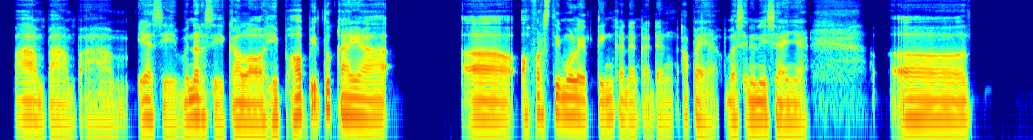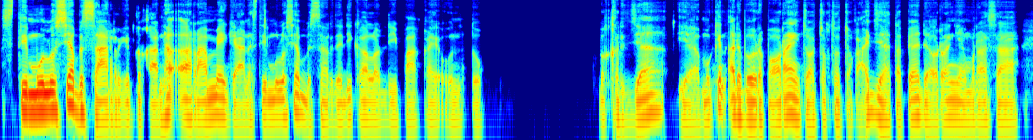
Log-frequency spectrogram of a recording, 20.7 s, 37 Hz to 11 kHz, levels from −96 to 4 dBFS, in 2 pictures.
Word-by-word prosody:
Paham 95 -1 +1
paham 85 -2 -2
paham. 80 -1 -7 0.2
Iya 100 0 +2
sih, 80 -2 -5
benar 100 +3 +3
sih, 80 - -4
kalau 85 -1 +3
hiphop 100 +3 +2
itu 135 - +1
kayak, 100 -3 +4 0.9
eee, 95 -1 +5 0.2
overstimulating 105 -4 +1
kadang-kadang. 90 -1 -5 0.2
Apa - - -4
ya, - - -7
bahasa 90 0 -2
Indonesianya? 85 -3 -1 0.9
Eee, 95 -1 +2 0.7
stimulusnya 125 +4 +8
besar 90 -6 +4 0.2
gitu 90 - -7
kan - - 0
heeh, 95 - +2
rame 100 +3 +1
kan? 80 - -2
Stimulusnya 100 +4 -2
besar, 85 -2 -5
jadi 85 +3 -5
kalau 90 -3 -3
dipakai 85 0 -7
untuk 80 0 -10 1.1
bekerja, 95 +7 -3 0.2
ya, 80 -4 -6
mungkin 90 +2 -2
ada 105 0 +1
beberapa 90 -2 0
orang 95 +6 +2
yang 95 - -6
cocok-cocok - - -9
aja, 100 -6 -3
tapi 100 - -3
ada 90 -5 -3
orang 95 +4 -3
yang 85 -1 -4
merasa, 85 -1 -4
95 Hz, 135 wpm, -23 LUFS, 85-100 Hz, 1.1 s, stimulusnya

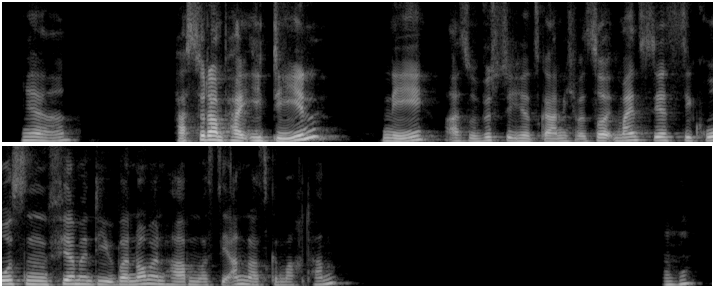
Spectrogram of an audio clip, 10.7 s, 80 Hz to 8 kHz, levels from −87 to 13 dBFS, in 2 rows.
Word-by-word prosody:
Ja. 195 0 -4 0.8
Hast - - -2
du - - +8
da 230 - +11
'n 220 - +8
paar 185 -3 +3
Ideen? 185 - +5 0.5
Ne, 185 +8 -1
also, 165 -5 -7
wüsste 190 -1 -4
ich 160 - -4
jetzt 155 - -4
gar 155 -1 +1
nicht. 155 0 -7
Was 145 +1 -6
soll 175 -2 +3
meinst 200 +3 -1
du - - +3
jetzt 195 0 -2
die 185 - -2
großen 205 +1 +2
Firmen, 215 +1 0
die 195 -1 -4
übernommen 195 +3 -1
haben, 180 +1 -4
was 175 0 -9
die - - -7
anders 195 -3 -5
gemacht 175 +1 -13
haben? 260 +7 -8 2.3
Mhm. 215 +7 -6
190 Hz, 175 wpm, -23 LUFS, 175-210 Hz, 2.3 s, da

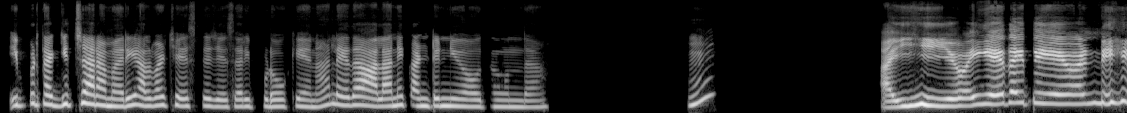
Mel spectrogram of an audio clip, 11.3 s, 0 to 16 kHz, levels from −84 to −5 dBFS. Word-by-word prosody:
ఇప్పుడు 260 +4 -5
తగ్గిచ్చారా 295 +2 +1
మరి? 230 +2 -2
అలవాటు 250 +1 -4
చేస్తే 240 0 -7
చేసారు. 225 +1 -8
ఇప్పుడు 215 +2 -9
ఓకేనా? 220 0 -8 0.2
లేదా 275 0 -2
అలానే 235 +3 -2
కంటిన్యూ 240 0 -3
అవుతు 220 0 -11 0.2
ఉందా? 210 -1 -10 1.6
హ్మ్? 335 - -6 1.7
అయ్యో! 240 +2 +3 0.4
ఏదైతే 345 +2 +5 0.2
ఏమండి 310 +3 +2
245 Hz, 90 wpm, -19 LUFS, 230-295 Hz, 1.7 s, ఏదైతే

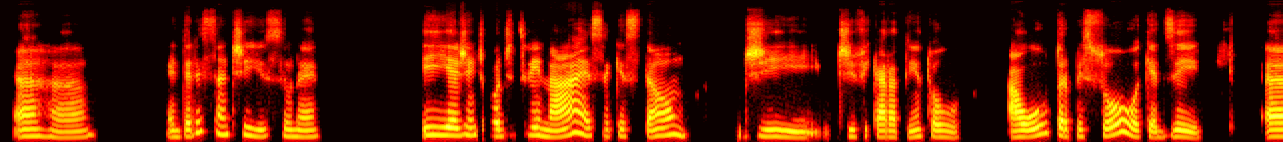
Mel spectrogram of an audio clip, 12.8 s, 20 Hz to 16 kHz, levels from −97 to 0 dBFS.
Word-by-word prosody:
Aham, 170 -1 -2 0.7
é 160 - -3
interessante 225 - -1
isso 180 -1 -5
né. 170 +1 -3 1.0
E 210 0 +2
a 195 -1 +5
gente 210 0 +1
pode 180 +3 -1
treinar 205 +6 +4
essa 190 -2 -3
questão 190 +3 -1 0.6
de 215 - +2 0.2
de 170 0 +2
ficar 160 -2 +1
atento 160 +2 -3
ao 160 -2 -3 0.5
a 160 - +6
outra 195 +3 +2
pessoa, 190 - +1
quer 145 - -2
dizer, 160 -3 -1 0.7
ah, - - +6
180 Hz, 110 wpm, -24 LUFS, 165-205 Hz, 1.0 s, a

